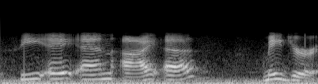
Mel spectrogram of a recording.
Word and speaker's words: Canis Major: the first one is called kis major canis c a n i s oh i c a n i s major m a j o r Canis Major now kis major has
